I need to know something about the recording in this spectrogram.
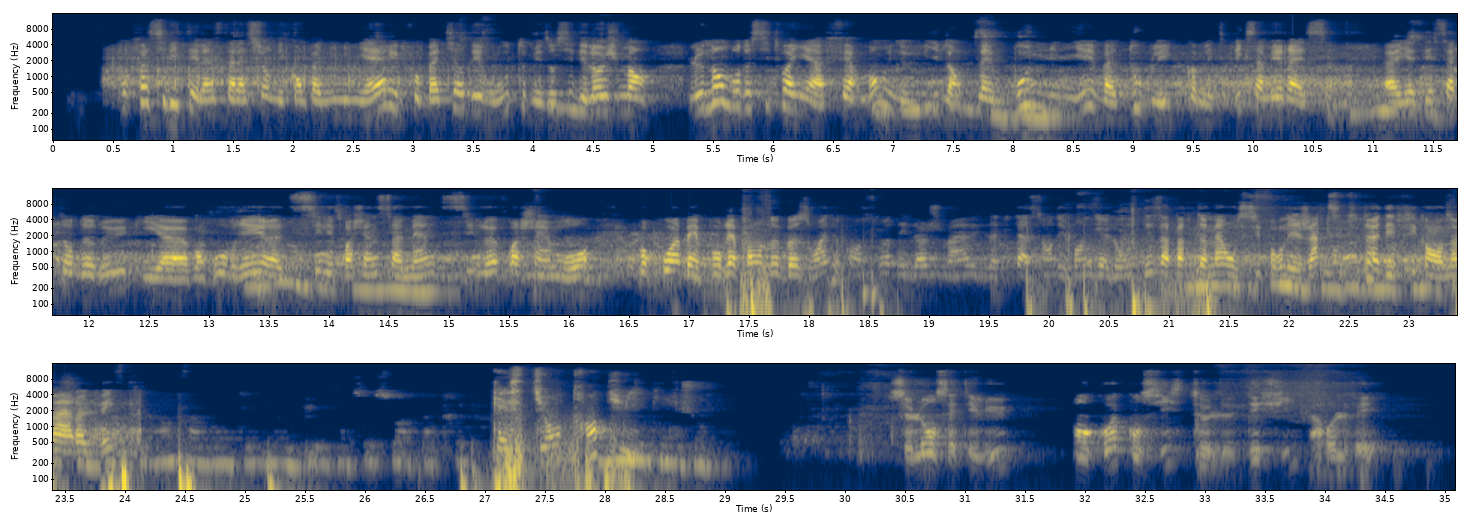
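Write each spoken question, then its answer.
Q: Selon cet élu, en quoi consiste le défi à relever?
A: Construire des logements pour la population qui va doubler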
